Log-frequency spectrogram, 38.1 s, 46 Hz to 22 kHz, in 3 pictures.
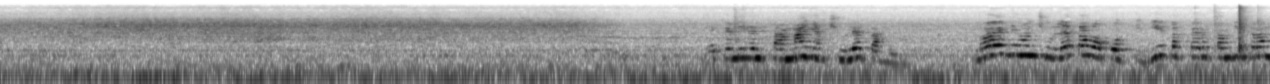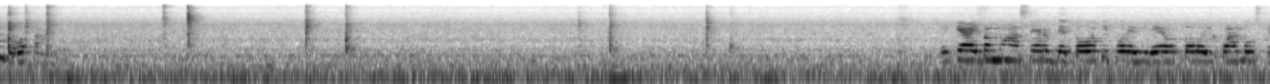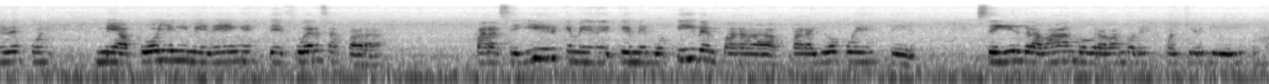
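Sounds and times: meat sizzling in a frying pan: 0.0s - 11.1s
low steady hum: 0.0s - 38.0s
hands slapping tortilla dough: 14.3s - 14.8s.

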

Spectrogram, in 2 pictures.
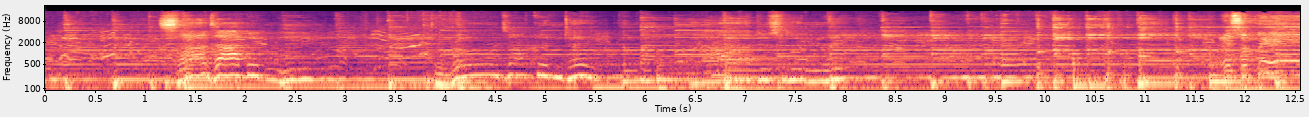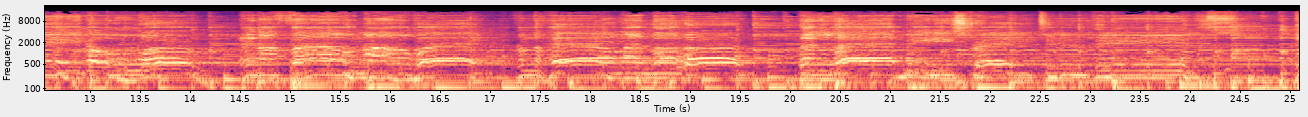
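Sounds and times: bluegrass band playing: 0.0s - 25.0s.

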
